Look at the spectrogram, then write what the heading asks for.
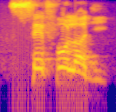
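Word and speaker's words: psephology: দেবমাল্যর কাছে সরাসরি প্রশ্ন, সেফোলজি কি? স্পেলিংটা লিখতে পারো, PACPHOLOGY, মানে প্রথম পিটার সাইলেন্ট।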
